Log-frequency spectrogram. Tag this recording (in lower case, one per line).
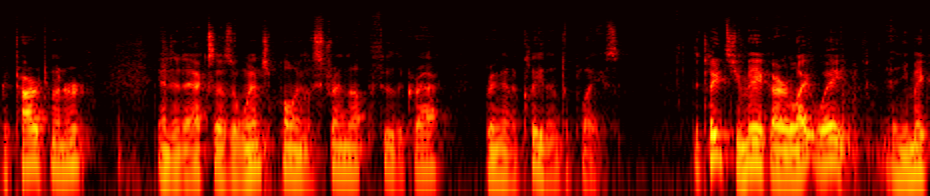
speech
